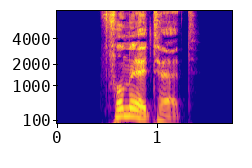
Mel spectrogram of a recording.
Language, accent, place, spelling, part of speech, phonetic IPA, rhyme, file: German, Germany, Berlin, fummeltet, verb, [ˈfʊml̩tət], -ʊml̩tət, De-fummeltet.ogg
- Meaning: inflection of fummeln: 1. second-person plural preterite 2. second-person plural subjunctive II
